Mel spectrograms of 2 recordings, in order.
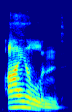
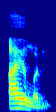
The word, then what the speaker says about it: island: So this word is actually pronounced as island. Island. So the s is silent.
